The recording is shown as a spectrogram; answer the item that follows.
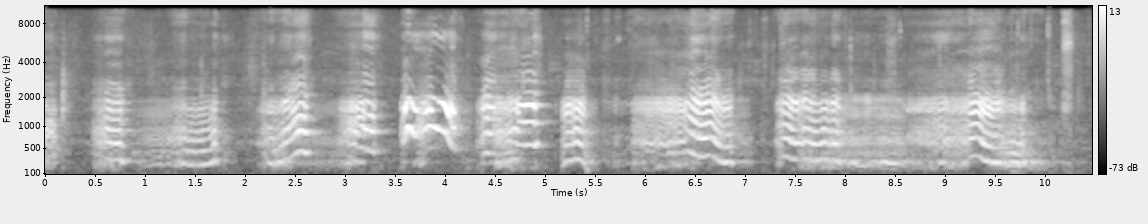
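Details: Young Hungarian Vizsla puppies, littermates born 8 May 2012, recorded 21 May 2012. They make bursts of tonal whimpering and wavering whines, separated by brief pauses. Several pups call in turn and sometimes overlap.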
